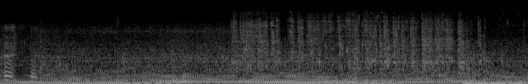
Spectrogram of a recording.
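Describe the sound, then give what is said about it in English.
Fuel dripping and splashing steadily from the tanks of an Electra aircraft, a continuous liquid patter over a low, constant mechanical hum, with faint voices in the background. “That is a lot of drippage. Fuel is dripping from the Electra's tanks.”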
